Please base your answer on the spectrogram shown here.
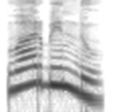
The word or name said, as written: ವೈರಬಂಧ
